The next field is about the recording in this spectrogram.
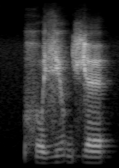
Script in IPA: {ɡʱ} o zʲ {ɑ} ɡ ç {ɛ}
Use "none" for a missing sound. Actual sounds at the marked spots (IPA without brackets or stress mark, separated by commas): x, ɔ, ɛ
